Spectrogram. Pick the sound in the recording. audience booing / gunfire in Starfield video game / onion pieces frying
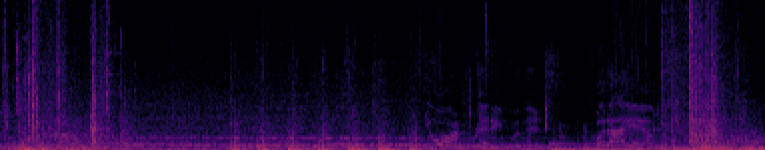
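gunfire in Starfield video game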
